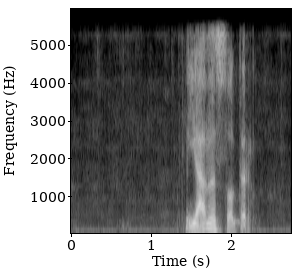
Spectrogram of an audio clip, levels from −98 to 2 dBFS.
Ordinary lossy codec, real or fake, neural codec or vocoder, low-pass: none; fake; codec, 24 kHz, 1.5 kbps, HILCodec; 5.4 kHz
